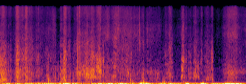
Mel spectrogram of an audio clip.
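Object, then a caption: Wool tweed fedora hat. Fingertips rapidly scratch and tap the crown of a hollow houndstooth wool tweed fedora hat. The result is a steady, soft, dull fabric scratching with brief muted taps and a low thump underneath.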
